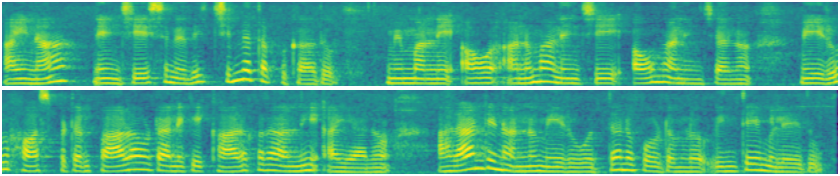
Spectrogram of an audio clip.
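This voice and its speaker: This is an earnest, apologetic young wife begging forgiveness, read by a woman. Her voice sits low and warm. The storybook recording sounds dull and lo-fi. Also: moderate pace, close to an everyday voice. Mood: remorseful. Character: young wife, remorseful and pleading. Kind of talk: storybook reading.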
